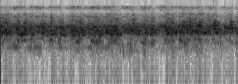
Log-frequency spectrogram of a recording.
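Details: A crowd of caged ducks quacking loudly over one another in a dense, steady chatter of raspy, nasal calls with no pause.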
